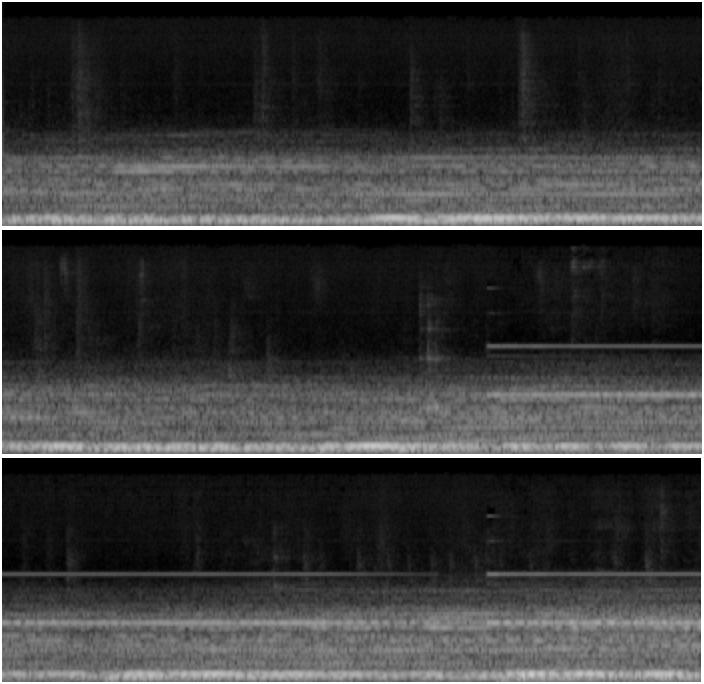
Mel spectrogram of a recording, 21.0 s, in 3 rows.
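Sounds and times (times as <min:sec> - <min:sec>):
gong humming in a gong meditation: 0:00.0 - 0:20.9
pure high ringing tone: 0:11.8 - 0:20.9.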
